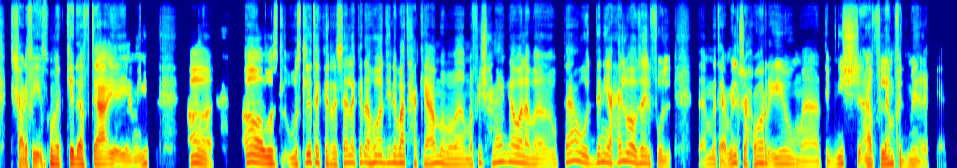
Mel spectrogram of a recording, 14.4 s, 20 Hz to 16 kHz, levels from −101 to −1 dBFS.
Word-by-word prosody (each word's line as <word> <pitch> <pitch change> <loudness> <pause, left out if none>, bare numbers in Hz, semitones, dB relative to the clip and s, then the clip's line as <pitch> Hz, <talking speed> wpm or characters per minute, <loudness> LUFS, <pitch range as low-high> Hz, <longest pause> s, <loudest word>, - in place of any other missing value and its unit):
مش - - -1
عارف 115 +1 +1
إيه 115 -3 +2
Comic 125 +2 +2
كده 135 -2 +6
بتاع 130 +3 +5
ي 125 - +2 0.2
يعني 105 +8 -4 0.6
آه، 145 -5 +3 0.5
آه 165 -2 +6
وصل 145 -2 +3
وصلتك 160 +2 0
الرسالة 135 +5 0
كده، 165 +3 -2
أهو 165 +2 +1
اديني 160 0 -1
باضحك 155 -4 0
يا 130 - +3
عم 145 +4 +2
ب - - -1
ما 125 -1 -3
ما 120 0 -5
فيش 160 +3 -4
حاجة 175 +3 -2
ولا 155 -4 +2
ب 115 -3 -5
وبتاع 175 - -3
والدنيا 165 -2 0
حلوة 180 +4 0
وزي 155 +1 +1
الفل، 110 - -5 0.4
تمام 130 +2 -8
ما 125 - -3
تعملش 130 +7 -1
حوار 150 +4 -1
إيه 135 +5 -1
وما 100 -7 -5
تبنيش 120 +8 0
أفلام 120 +4 +1
في 125 - -3
دماغك 100 -4 -6
يعني - - -24
135 Hz, 175 wpm, -23 LUFS, 120-155 Hz, 0.6 s, كده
